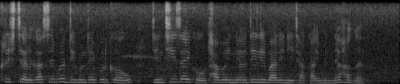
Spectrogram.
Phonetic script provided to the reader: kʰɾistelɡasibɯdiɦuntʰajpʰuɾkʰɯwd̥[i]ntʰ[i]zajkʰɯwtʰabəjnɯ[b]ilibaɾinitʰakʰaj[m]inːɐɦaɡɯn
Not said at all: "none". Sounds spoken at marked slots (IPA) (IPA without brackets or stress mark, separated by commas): i, i, d, m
